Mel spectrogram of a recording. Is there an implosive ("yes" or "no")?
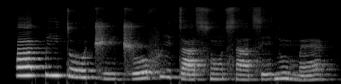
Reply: no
